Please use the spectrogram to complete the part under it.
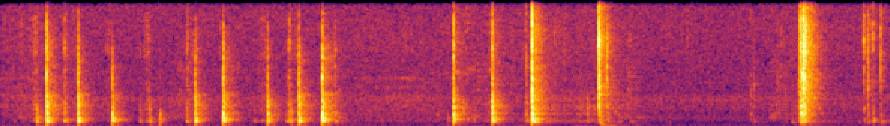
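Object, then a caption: Plastic accordion keys and casing. Fingertips and nails tap on the plastic piano keys and casing of a small blue pearloid accordion, making dry, typing-like clicks with no bellows playing. A quick cluster of taps in the first two seconds gives way to sparser ones, then a long pause before one last sharp tap. Each click is short and mid-pitched, with almost no ring and little low end.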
